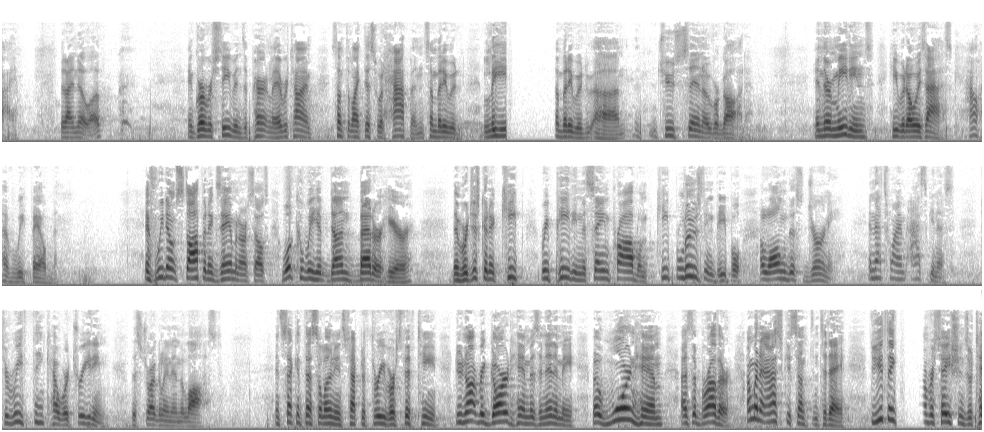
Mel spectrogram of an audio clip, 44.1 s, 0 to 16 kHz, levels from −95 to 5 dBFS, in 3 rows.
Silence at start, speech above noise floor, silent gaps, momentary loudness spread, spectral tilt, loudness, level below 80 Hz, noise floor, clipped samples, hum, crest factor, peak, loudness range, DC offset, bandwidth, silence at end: 0 s; 41 dB; none; 16 LU; -6.5 dB/octave; -26 LUFS; -54 dBFS; -67 dBFS; under 0.1%; none; 20 dB; -6 dBFS; 9 LU; 0.7%; 9.6 kHz; 0 s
